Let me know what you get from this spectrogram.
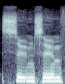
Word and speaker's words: Tsum Tsum: I believe it's pronounced Disney's Tsum Tsum Festival.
